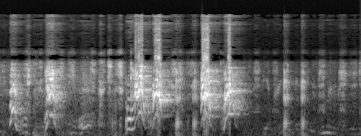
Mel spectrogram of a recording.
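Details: Yorkshire Terrier at home, worked up after its new squeaky toy pig was taken away; sharp barks come in bursts with growly sounds between them, and some talking underneath.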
